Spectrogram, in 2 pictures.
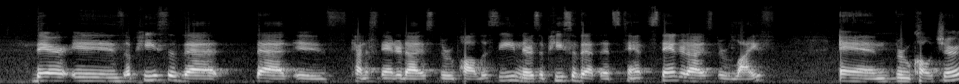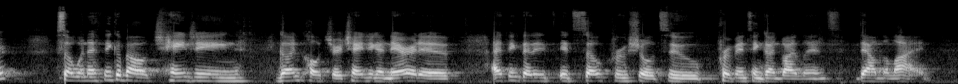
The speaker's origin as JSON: {"language": "English", "town": "Miami", "region": "Florida", "country": "United States", "said": "I'm from Miami, Florida originally."}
